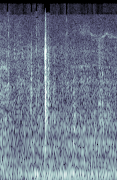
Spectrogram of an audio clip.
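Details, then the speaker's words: VW Amarok on the road, low rumble with sharp single knocks only over bumps, silent on smooth road; owner checked tailgate and top cover, not them; knock over bumps, source unknown. "на на кочке она как стопки постукивает вот сейчас вот дорога ровная не услышал я этого"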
